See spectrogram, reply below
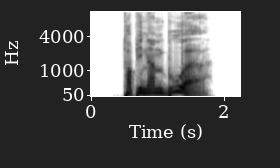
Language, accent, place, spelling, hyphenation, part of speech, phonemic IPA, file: German, Germany, Berlin, Topinambur, To‧pi‧nam‧bur, noun, /tɔpɪnamˈbuːʁ/, De-Topinambur.ogg
- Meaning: Jerusalem artichoke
